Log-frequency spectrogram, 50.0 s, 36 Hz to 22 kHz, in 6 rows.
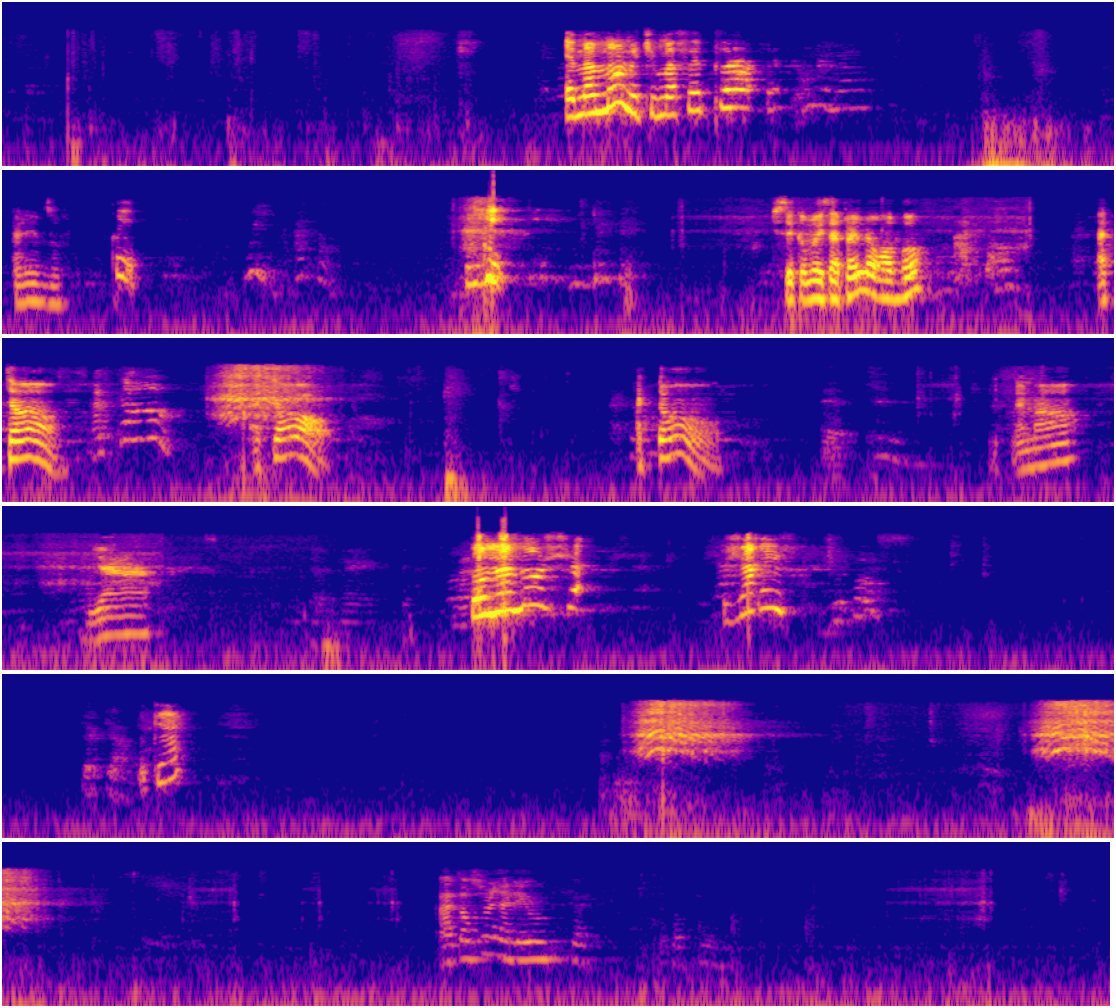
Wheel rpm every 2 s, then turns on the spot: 0, 0, 0, 0, 0, 0, 0, 10, 0, 20, 0, 0, 10, 0, 0, 0, 0, 0, 0, 20, 20, 0, 0, 0, 0.
24-26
